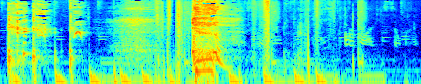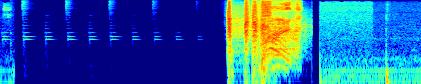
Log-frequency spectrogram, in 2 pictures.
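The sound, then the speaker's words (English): A harsh coughing fit from a person fighting a terrible cough: a run of rough coughs and strained breaths, a few seconds of silence, then another loud cluster of coughs, ending with a faint click. “Sorry, I had to take a cough break.”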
